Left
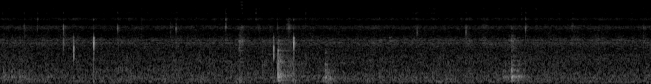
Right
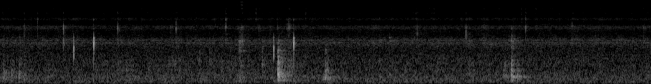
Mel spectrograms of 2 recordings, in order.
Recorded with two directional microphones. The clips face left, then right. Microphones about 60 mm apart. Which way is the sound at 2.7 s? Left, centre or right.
Centre.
